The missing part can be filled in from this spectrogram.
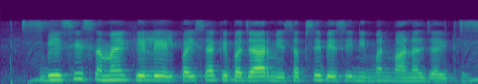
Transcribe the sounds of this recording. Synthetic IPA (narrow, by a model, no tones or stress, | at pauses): beːsisɐməjkeleːlpɐɪsakebad͡ʒaːɾmẽsɐbsebeːsinɪmːənmaːnəld͡ʒaːit̪ʰɦeː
